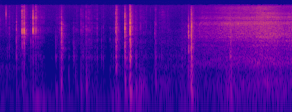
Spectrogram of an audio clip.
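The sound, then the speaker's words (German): A paper slip is drawn and unfolded, giving a few sharp, crisp crackles and rustles in the first two seconds, then a steadier soft papery rustle to the end. “Ich ziehe mal den nächsten Zettel.”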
